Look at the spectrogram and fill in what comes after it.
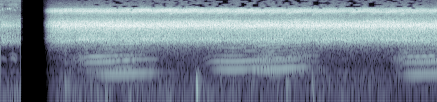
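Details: Frogs after rain give drawn-out, slightly rising tonal calls that overlap one another, following a brief silent gap at the start, all under a loud steady hiss of rain or insects.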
